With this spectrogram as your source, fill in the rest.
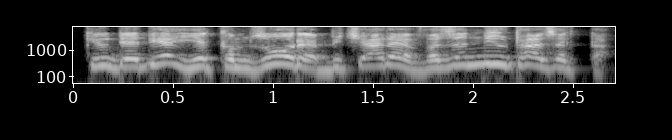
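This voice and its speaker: A man teaching Arabic verb grammar to a class, asking questions and answering them himself, and spelling out letters and words slowly. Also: extremely high pitch, pushed and bright, no echo. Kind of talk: classroom lesson.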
